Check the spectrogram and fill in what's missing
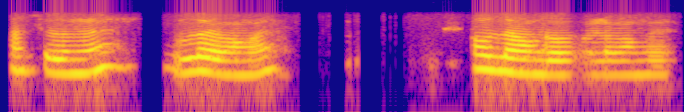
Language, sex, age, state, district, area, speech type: Tamil, female, 18-30, Tamil Nadu, Nagapattinam, rural, conversation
